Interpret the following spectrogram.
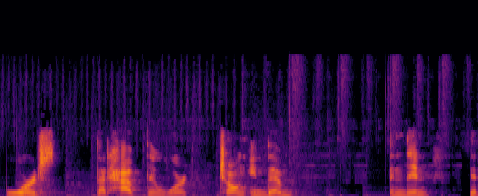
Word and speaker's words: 정: I want to practice words in Korean that have the syllable chong. In romanized, it is spelled as J-E-O-N-G. I will ask you to give me 5 words that have the word chong in them, and then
